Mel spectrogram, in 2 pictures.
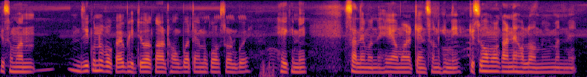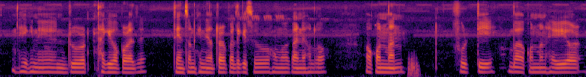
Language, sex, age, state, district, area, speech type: Assamese, male, 18-30, Assam, Tinsukia, urban, spontaneous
